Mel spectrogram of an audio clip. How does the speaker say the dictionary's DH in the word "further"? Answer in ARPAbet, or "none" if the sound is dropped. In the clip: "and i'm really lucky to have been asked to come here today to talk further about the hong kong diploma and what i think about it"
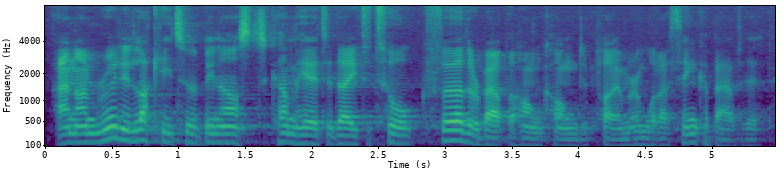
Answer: DH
